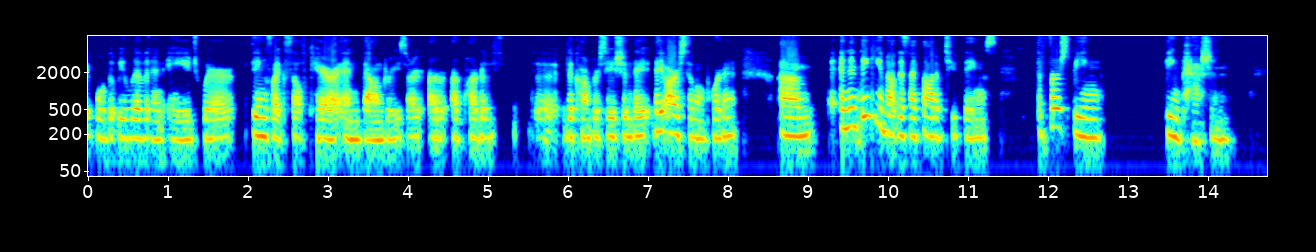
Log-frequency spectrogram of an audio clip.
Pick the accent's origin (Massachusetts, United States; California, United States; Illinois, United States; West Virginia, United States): West Virginia, United States; I am from West Virginia, and I grew up in a very wonderful, loving family.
